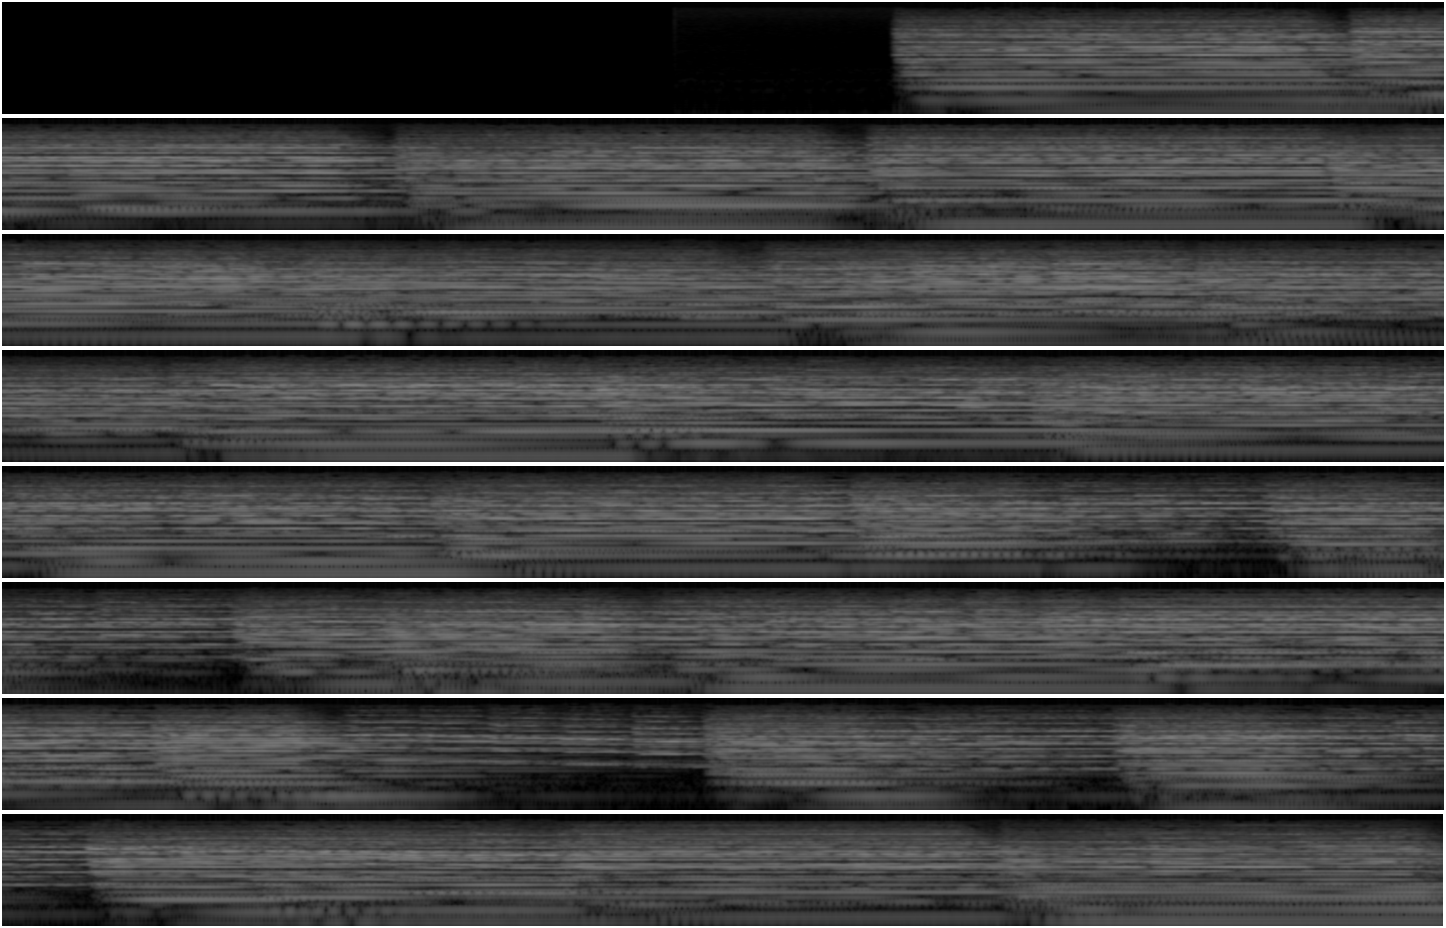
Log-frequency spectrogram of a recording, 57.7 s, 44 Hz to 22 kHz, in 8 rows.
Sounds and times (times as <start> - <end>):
Organ: 4.4 - 57.6.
